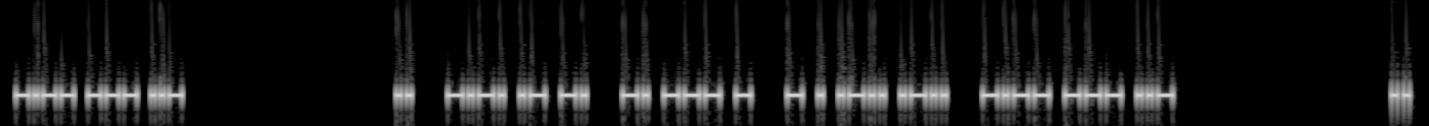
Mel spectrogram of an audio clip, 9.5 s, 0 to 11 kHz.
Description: Morse code, heard as a keyed tone, about 37 wpm, 700 Hz. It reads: YOU I CAN NOT TELL YOU I
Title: Speed-Racing - Sets of 5 Words 30wpm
